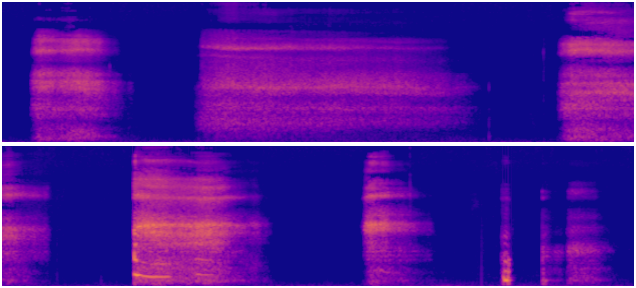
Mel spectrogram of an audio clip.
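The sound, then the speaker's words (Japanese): Deep breathing by a person: several slow, audible breaths, mostly long airy sighing exhales separated by quiet pauses, ending with two quick short breaths. “深呼吸しますね。あなたもよかったら一緒に。”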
